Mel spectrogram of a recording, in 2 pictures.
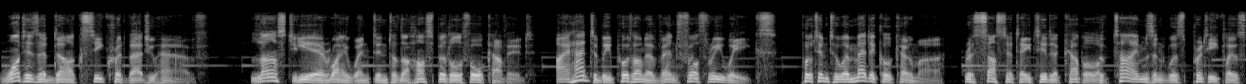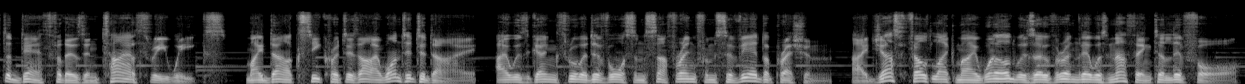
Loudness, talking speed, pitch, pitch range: -19 LUFS, 200 wpm, 115 Hz, 100-130 Hz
